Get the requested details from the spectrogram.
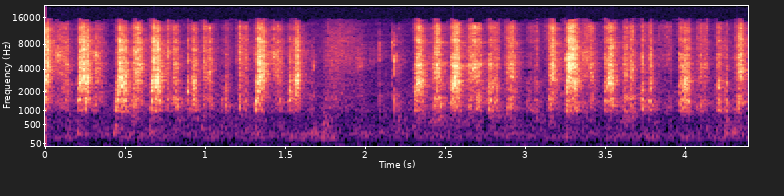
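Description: A wooden stylus scratches fine lines into the black wax coating of a flat scratch-art paper page in a spiral pad. The dense, quick strokes make bright, dry, high scratching with almost no low end and a brief lull near the middle.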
